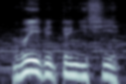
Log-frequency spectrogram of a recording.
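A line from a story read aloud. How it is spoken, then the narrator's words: Very quiet. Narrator (Russian): сказал Рашин очень тихо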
